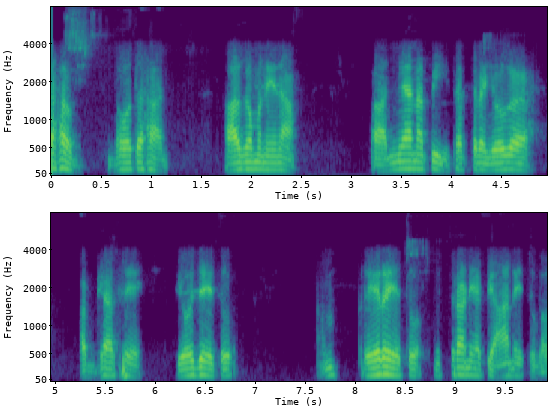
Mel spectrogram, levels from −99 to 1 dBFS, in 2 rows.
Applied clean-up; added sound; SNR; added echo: neural mask model DeepFilterNet 3.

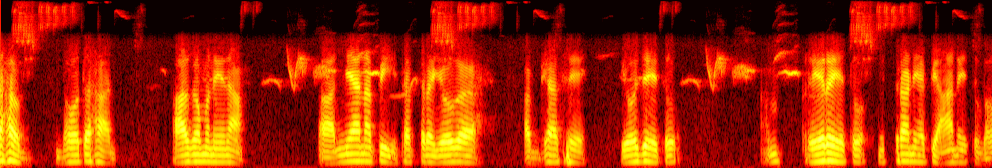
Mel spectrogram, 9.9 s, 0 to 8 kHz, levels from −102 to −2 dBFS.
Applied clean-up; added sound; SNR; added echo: none; Bird; 18 dB; none.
